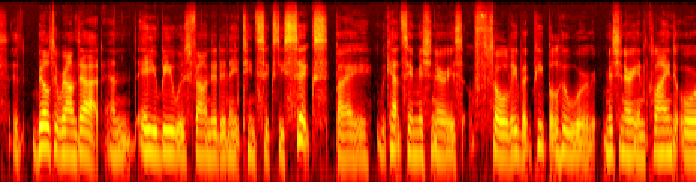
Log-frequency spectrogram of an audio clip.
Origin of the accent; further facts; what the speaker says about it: Santa Monica, California, United States; Indeed, my life does encompass this area because I was born in Santa Monica, went to all the public schools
